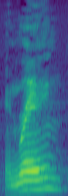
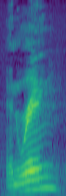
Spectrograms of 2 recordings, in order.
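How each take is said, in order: Both takes have the same delivery.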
